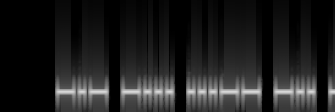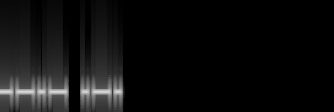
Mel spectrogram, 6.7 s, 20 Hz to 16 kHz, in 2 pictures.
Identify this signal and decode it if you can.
Morse code, heard as a keyed tone, about 22 wpm, 700 Hz. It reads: KB3DQR
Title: USA Call Signs - 6 Characters - Repeated 3x - 22wpm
